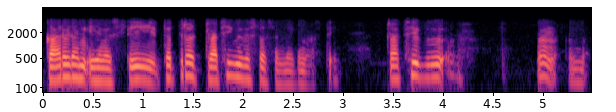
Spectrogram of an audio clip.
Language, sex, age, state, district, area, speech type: Sanskrit, male, 18-30, Uttar Pradesh, Mirzapur, rural, conversation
